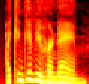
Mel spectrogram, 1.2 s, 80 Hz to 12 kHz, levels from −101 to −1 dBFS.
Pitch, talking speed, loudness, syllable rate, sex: 205 Hz, 300 wpm, -15 LUFS, 5.6 syllables/s, female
